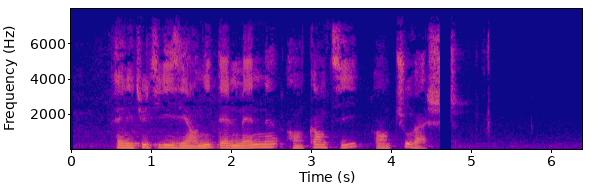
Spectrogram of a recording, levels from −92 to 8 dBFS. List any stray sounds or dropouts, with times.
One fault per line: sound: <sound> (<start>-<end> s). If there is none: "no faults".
sound: dropout (4.6-4.8 s)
